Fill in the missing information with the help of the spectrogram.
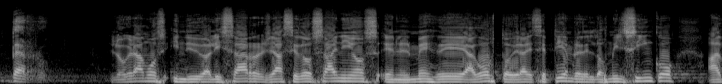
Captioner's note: speaking in foreign language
